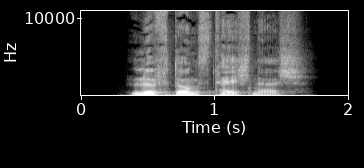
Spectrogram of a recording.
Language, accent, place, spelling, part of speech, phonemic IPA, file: German, Germany, Berlin, lüftungstechnisch, adjective, /ˈlʏftʊŋsˌtɛçnɪʃ/, De-lüftungstechnisch.ogg
- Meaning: ventilation technology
